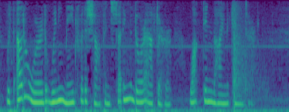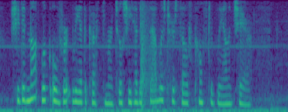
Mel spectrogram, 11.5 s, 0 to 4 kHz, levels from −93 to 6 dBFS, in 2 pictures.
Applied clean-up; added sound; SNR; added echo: none; Gunshot, gunfire; 14 dB; none.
